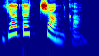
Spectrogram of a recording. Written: ja datchanka

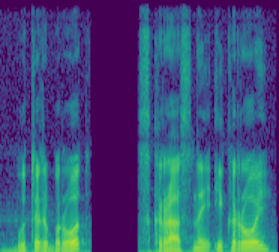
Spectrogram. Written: buterbrod s krasnoi ikroi

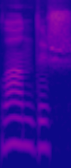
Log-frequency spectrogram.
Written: landush

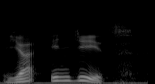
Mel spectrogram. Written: ja indiec

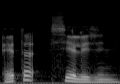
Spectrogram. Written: eto selezen

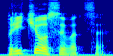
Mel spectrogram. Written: prichesyvatsia

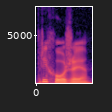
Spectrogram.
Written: prihojaia

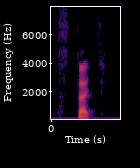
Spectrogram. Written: stat

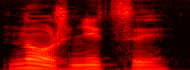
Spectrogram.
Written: nozhnicy

